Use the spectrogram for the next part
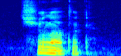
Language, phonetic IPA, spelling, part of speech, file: Polish, [ṭʃɨˈlatɛk], trzylatek, noun, LL-Q809 (pol)-trzylatek.wav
